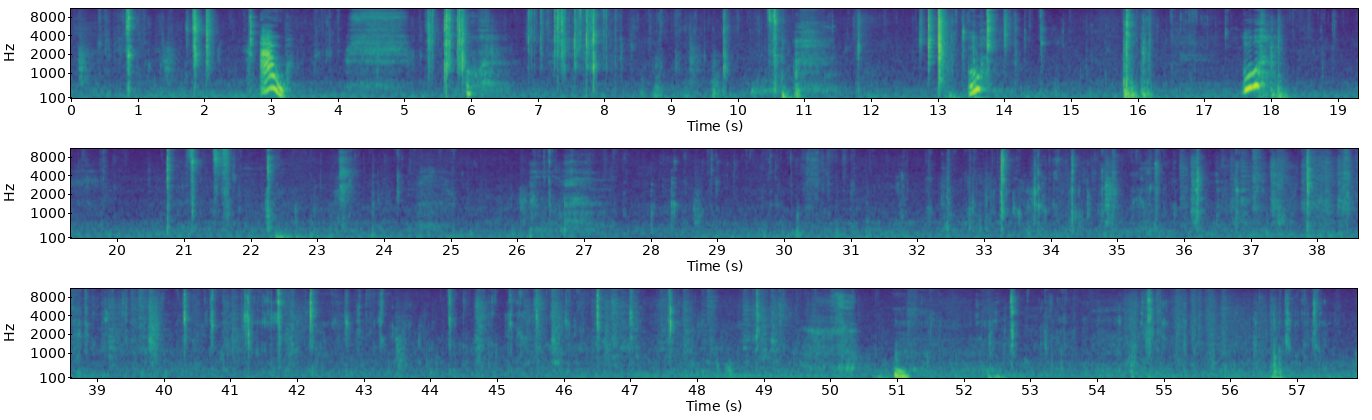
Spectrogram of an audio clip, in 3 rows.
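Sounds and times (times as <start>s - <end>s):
chewing and crunching: 0.1s - 2.8s, 3.4s - 4.1s, 5.0s - 17.5s, 18.3s - 22.4s, 23.0s - 57.9s
sharp clicks and cracks: 1.7s - 2.8s, 6.8s - 8.2s.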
